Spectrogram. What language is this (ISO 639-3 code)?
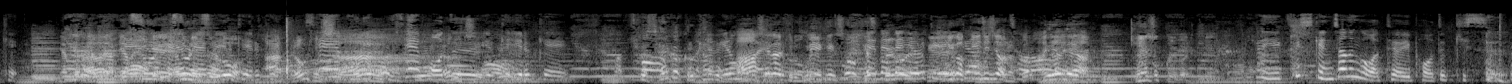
kor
